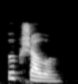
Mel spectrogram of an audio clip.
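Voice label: "ыкшалун", Komi, female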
